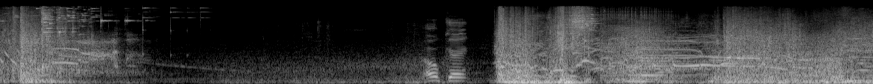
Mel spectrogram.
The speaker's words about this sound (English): Suspects on northbound 110. Heavy gunfire exchanged. We need backup.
